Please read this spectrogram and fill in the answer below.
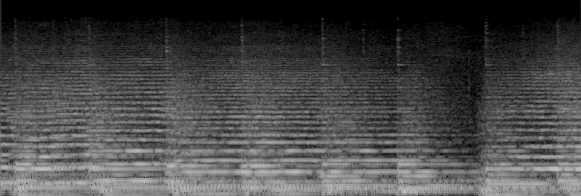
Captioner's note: none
